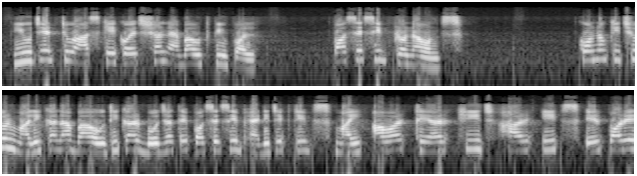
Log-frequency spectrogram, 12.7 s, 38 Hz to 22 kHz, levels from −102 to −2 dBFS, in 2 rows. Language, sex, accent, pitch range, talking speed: Bengali, female, native, 210-250 Hz, 65 wpm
